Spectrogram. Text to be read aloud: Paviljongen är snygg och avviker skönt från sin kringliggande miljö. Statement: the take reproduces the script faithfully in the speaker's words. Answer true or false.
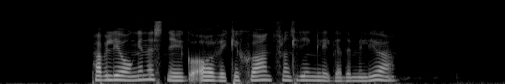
false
